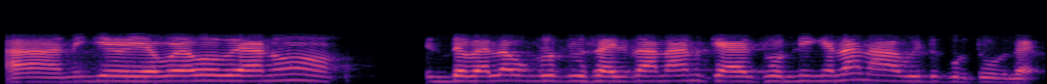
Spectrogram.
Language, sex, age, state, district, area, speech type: Tamil, female, 60+, Tamil Nadu, Thoothukudi, rural, conversation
